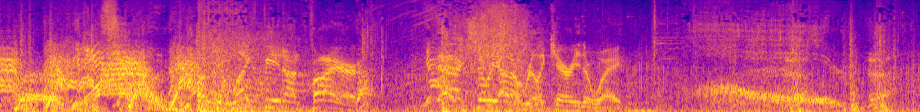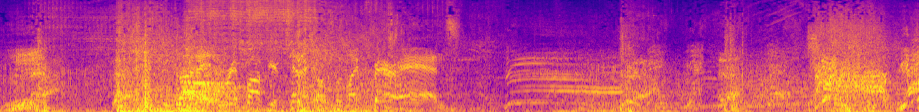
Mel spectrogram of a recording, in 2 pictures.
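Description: Monsters snarl and growl up close.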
